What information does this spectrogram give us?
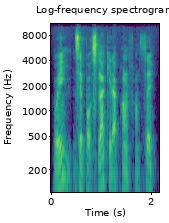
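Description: Lowish male voice answering language drills, careful full sentences. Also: expressive, moderate pace, slightly rough. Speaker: student voice and exercise announcer. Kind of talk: scripted language drill responses.

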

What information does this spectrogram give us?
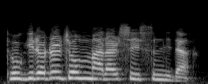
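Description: A woman giving careful, measured full-sentence answers as the model speaker in a recorded language drill. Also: high-pitched. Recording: dull lo-fi old lesson tape.

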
